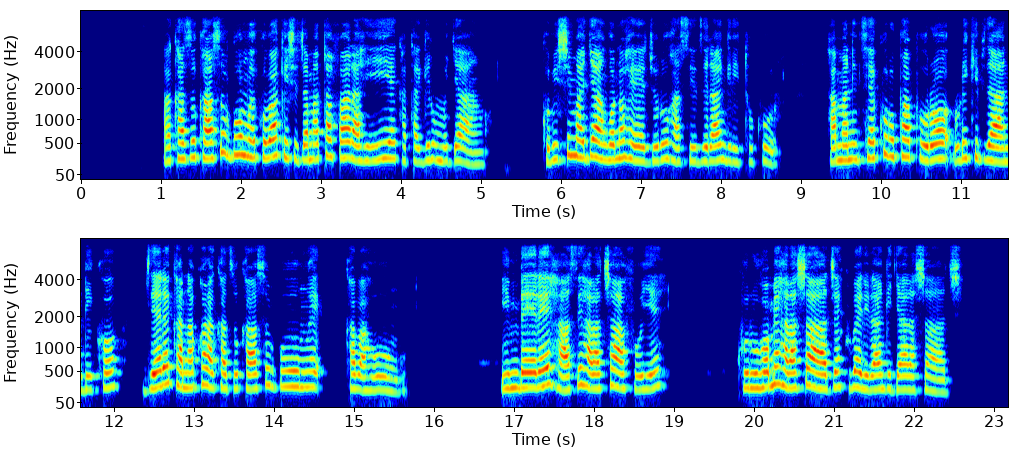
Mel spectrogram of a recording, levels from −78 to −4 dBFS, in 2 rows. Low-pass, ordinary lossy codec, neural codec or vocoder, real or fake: 7.2 kHz; Opus, 64 kbps; codec, 16 kHz, 16 kbps, FreqCodec, smaller model; fake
